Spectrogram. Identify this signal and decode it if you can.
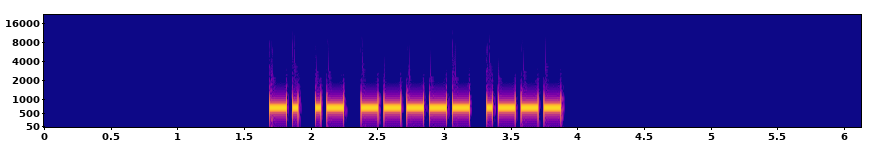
Morse code, heard as a keyed tone, about 28 wpm, 700 Hz. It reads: NA0J
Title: USA Call Signs - 4 Characters - Repeated 2x - 28wpm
